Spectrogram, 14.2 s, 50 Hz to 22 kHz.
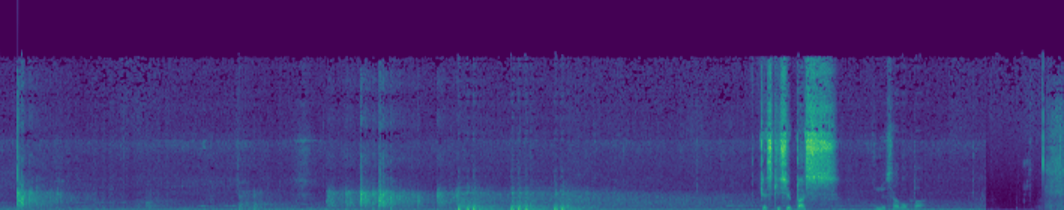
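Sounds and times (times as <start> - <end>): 
gunfire at a military camp at night: 0.0 - 9.6
steady low outdoor rumble: 0.0 - 13.7
speech: 10.2 - 12.5.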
